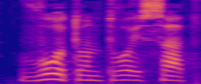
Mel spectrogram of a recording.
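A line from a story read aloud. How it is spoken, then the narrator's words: Grumbled. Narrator (Russian): пробурчал Салах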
